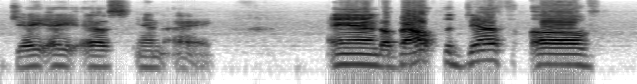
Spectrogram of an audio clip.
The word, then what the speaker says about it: Jasna: Jasna spelled with a J. Jasna.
